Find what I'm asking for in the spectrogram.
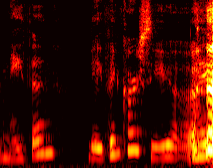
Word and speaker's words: Garcia: Um, I mispronounced uh, Garcia. How did you say it? Uh, Garcia. Carcia. Carcia. I didn't see the thing on the G, and so I said Carcia.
